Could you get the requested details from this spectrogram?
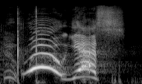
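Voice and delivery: high, loud whooping yes; delighted shout of yes; excited whoop. Retold or imitated. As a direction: cheer it out proudly. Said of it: "I'm like".

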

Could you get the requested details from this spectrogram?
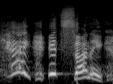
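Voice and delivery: high, drawn-out cheery exclamation; delighted at nice weather. Acted. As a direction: sing out the good news. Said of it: "The weather is nice".

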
